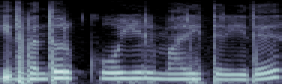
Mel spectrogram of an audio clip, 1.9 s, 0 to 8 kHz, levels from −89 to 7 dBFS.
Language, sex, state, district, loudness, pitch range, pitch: Tamil, female, Tamil Nadu, Nilgiris, -16 LUFS, 190-210 Hz, 200 Hz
